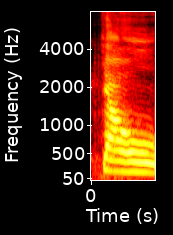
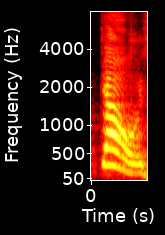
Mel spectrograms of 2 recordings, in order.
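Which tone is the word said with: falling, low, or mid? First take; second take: low; falling. First: The word is said with a low tone. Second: The word is said with a falling tone. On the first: "ใส่ไม่เอกเจ้าเสียงเอกนะครับ" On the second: "ใส่ไม่โทเจ้านะครับเจ้าเสียงโทปกตินะครับ"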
